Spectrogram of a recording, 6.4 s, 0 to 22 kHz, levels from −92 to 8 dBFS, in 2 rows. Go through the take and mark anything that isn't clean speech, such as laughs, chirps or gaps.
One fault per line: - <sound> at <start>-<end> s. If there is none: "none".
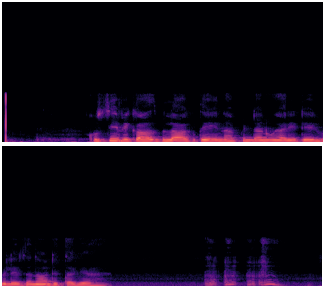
- throat clearing at 5.2-6.1 s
